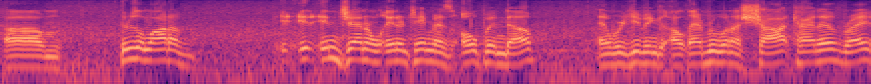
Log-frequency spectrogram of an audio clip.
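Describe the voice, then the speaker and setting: A man with a fairly high voice and an American accent talks at a very fast pace, with long, frequent pauses. His loudness stays very even, his pitch varies in an ordinary way, and there is noticeable background noise. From US West Coast, Orange County, California. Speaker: DJ. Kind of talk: interview. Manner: quiet by nature; halting, many restarts.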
